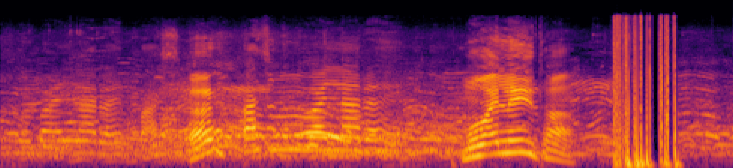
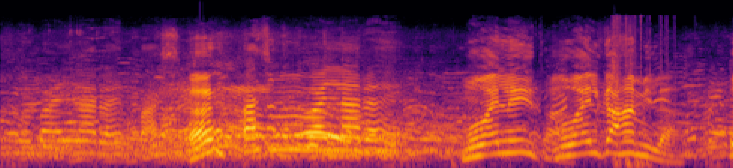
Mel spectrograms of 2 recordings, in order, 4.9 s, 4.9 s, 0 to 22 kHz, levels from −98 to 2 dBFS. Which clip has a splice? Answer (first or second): second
